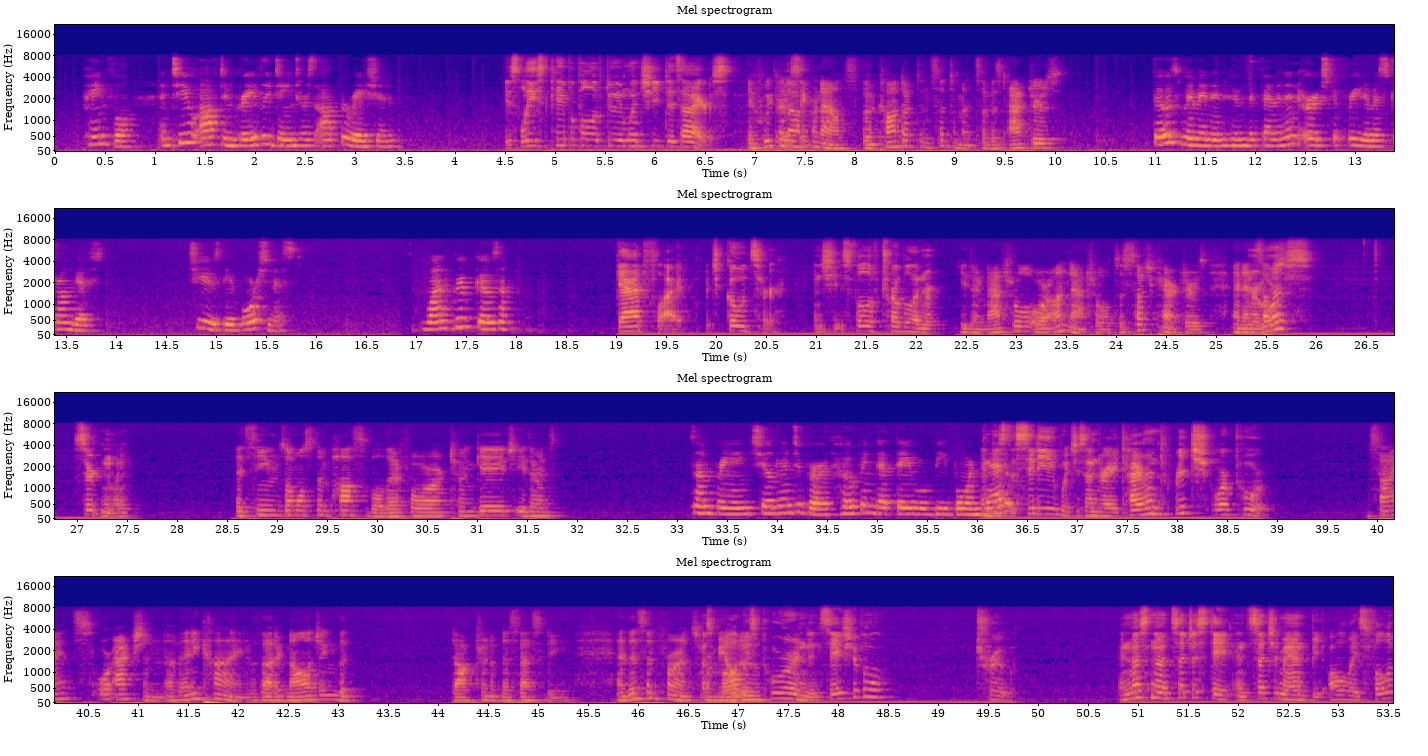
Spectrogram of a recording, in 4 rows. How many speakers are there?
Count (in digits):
3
